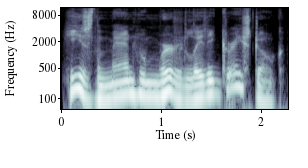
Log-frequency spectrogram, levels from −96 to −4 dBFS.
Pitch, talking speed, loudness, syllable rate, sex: 120 Hz, 210 wpm, -16 LUFS, 6.0 syllables/s, male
